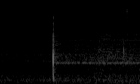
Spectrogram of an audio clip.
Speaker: Notice something. Can you hear that? There's a whine on low volumes. That's not so good.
